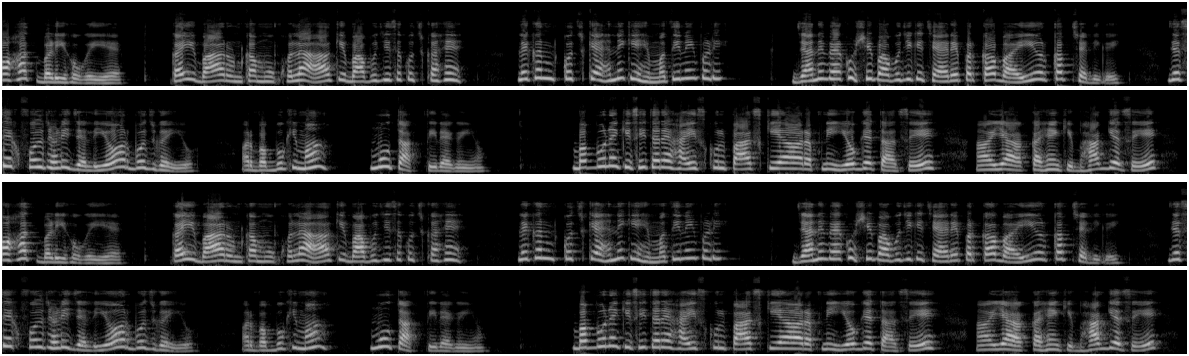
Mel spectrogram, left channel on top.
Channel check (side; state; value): both; normal; correlation 0.36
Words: बड़ी हो गई है। कई बार उनका मुंह खुला कि बाबूजी से कुछ कहें, लेकिन कुछ कहने की हिम्मत ही नहीं पड़ी। जाने वह खुशी बाबूजी के चेहरे पर कब आई और कब चली गई, जैसे एक फुलझड़ी जली हो और बुझ गई हो, और बब्बू की माँ मुंह ताकती रह गई हो। बब्बू ने किसी तरह हाई स्कूल पास किया और अपनी योग्यता से या कहें कि भाग्य से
